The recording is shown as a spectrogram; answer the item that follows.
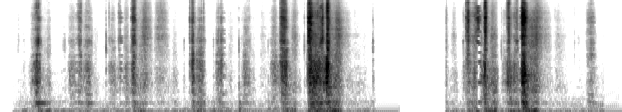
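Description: Fountain pen nib scratching faintly across paper in a run of short strokes as a cursive signature is written. The strongest strokes come about three seconds in, then there is a brief pause before a few more strokes.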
